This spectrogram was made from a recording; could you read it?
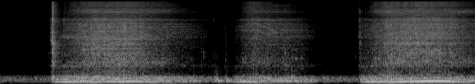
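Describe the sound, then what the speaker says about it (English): A blender whirs loudly while puréeing taramosalata with fish roe, running in two long bursts separated by a brief pause, close and steady with no talking. "Guys, remember, don't ever put your fingers in the blender."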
